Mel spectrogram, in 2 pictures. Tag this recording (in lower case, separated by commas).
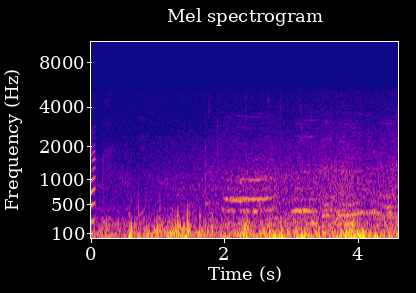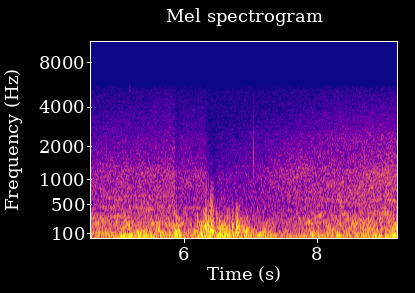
speech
